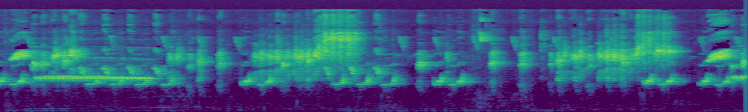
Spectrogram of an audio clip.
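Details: Chestnut-rumped babbler lure sound: opens with a long steady whistle under chatter, followed by rapid, jerky clucking and chirping phrases repeated in quick bursts with short breaks.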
